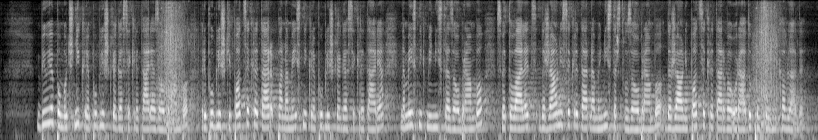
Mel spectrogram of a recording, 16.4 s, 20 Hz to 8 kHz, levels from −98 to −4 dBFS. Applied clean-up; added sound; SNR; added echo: none; Tools; 10 dB; reverberation time 1.1 s.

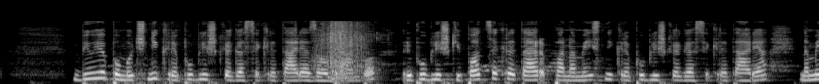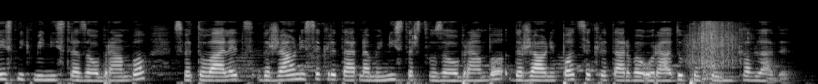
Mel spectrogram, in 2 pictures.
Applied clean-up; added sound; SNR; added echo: classical method WPE with log-MMSE.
